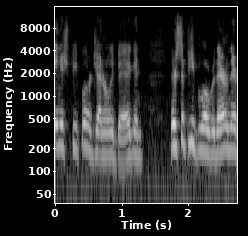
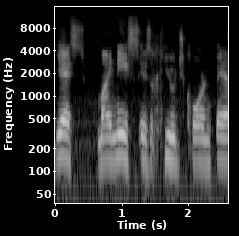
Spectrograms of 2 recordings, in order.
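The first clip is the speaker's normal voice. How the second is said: fake Russian accent, deep, slow and unhurried; 4 semitones lower than usual. Retelling what a big Danish guy said to him, in a put-on Russian accent. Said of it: "so I'm just going to sound Russian".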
